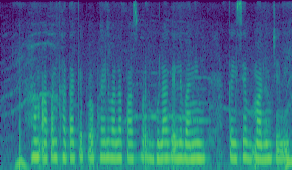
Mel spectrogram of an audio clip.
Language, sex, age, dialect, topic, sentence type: Bhojpuri, female, 18-24, Northern, banking, question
